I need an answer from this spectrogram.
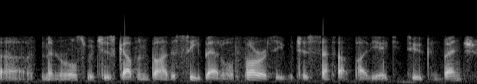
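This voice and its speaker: A man speaks with a British accent. Noticeable background noise can be heard. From Europe, UK. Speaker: maritime law expert. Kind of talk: expert interview. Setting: phone call.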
